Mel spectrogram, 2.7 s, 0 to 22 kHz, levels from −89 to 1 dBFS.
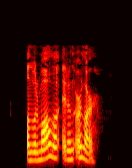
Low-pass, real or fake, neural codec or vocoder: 7.2 kHz; real; none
